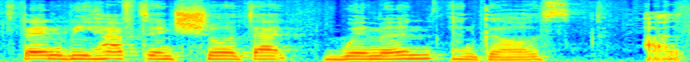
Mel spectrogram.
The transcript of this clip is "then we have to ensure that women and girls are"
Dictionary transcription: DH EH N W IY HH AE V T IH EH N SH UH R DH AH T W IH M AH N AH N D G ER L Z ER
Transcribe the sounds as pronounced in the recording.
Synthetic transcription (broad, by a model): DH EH N W IY HH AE F T IH EH N SH UH R DH AH T W IH M AH N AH N G ER L Z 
